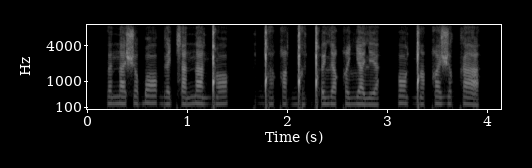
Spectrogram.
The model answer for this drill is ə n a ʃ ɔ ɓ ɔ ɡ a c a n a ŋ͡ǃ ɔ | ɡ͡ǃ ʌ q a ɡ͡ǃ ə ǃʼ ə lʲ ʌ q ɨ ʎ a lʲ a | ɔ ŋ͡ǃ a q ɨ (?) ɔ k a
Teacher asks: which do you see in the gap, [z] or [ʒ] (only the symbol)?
ʒ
